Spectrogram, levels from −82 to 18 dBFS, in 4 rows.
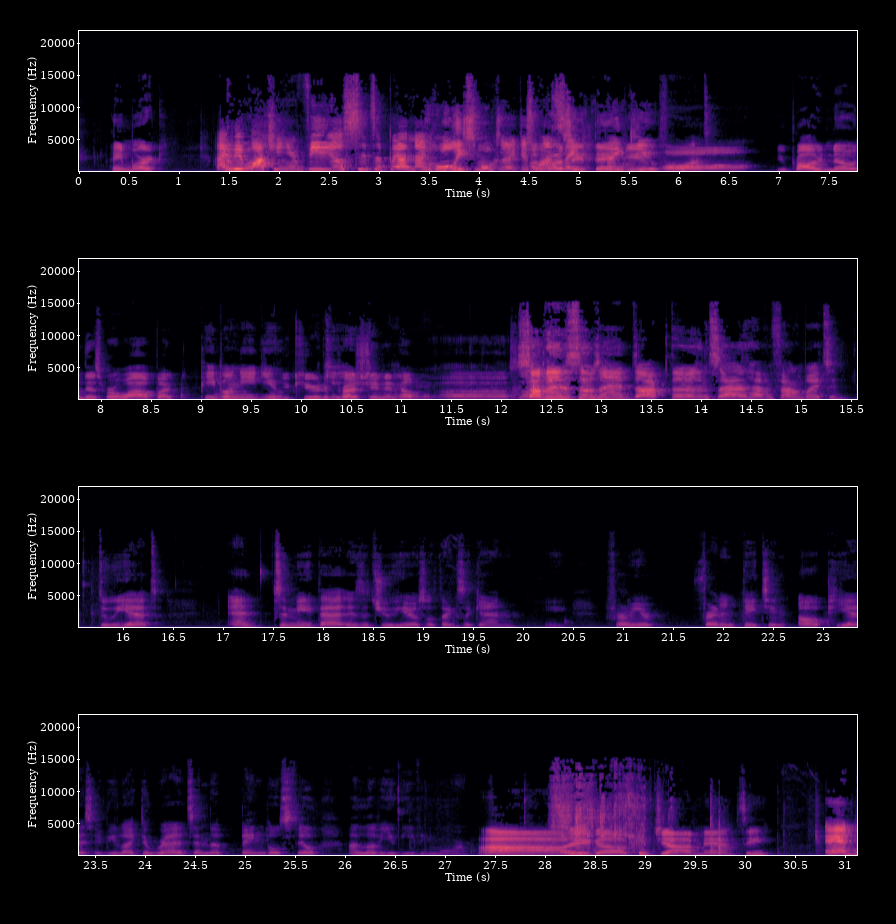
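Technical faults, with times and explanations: No technical faults can be heard in this audio.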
